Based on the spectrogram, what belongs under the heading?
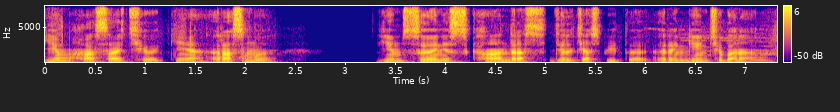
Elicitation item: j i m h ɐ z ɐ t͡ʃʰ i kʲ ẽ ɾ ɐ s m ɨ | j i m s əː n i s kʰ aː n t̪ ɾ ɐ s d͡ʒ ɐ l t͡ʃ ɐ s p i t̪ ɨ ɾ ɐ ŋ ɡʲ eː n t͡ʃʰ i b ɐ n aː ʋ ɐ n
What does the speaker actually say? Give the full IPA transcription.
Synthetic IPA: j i m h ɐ s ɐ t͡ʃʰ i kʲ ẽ ɾ ɐ s m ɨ | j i m s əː n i s kʰ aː n d̪ ɾ ɐ s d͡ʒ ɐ l t͡ʃ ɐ s p i t̪ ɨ ɾ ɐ ŋ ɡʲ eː n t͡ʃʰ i b ɐ n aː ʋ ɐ n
